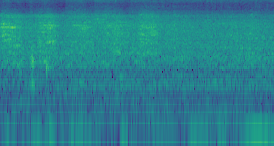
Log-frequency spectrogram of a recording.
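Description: A CN/CP freight train rolls past in Milton, Ontario with a low, steady rumble and faint rail clatter, heard at moderate distance with no talking.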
